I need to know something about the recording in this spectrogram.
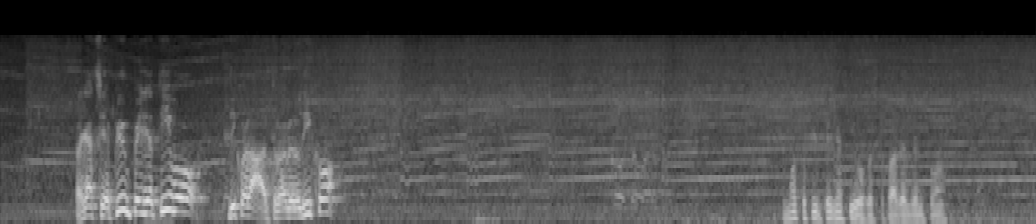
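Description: A young man speaks loudly and with animation into a microphone.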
